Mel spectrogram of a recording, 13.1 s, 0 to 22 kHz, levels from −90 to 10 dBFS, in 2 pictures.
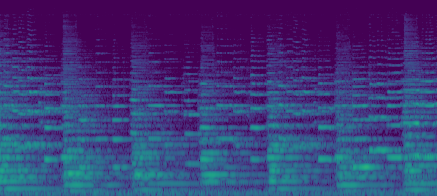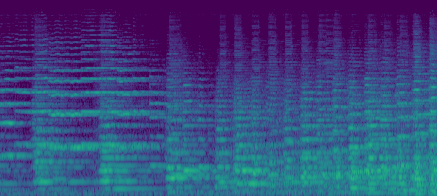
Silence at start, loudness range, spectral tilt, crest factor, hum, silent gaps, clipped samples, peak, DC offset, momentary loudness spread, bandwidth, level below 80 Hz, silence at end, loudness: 0 s; 7 LU; -4.5 dB/octave; 20 dB; none; none; under 0.1%; -12 dBFS; under 0.1%; 11 LU; 17 kHz; -52 dBFS; 0 s; -32 LUFS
